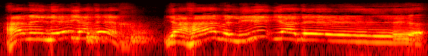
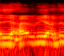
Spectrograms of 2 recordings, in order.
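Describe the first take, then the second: First: Slow, drawn-out Hebrew intoning; slow recitation. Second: Said in the usual way. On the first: Shown as a demonstration. Teacher intoning the phrase slowly for the students. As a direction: stretch each syllable like a chant. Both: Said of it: "c'est quoi?".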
